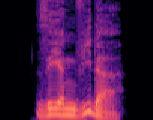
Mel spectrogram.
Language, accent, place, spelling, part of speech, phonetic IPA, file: German, Germany, Berlin, sehen wieder, verb, [ˌzeːən ˈviːdɐ], De-sehen wieder.ogg
- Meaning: inflection of wiedersehen: 1. first/third-person plural present 2. first/third-person plural subjunctive I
